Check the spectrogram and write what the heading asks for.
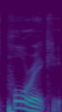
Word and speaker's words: Páraic: My name is Páraic.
